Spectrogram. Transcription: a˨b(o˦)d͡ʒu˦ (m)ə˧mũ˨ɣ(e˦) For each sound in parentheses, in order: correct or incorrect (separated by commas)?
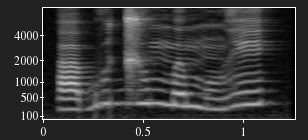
incorrect, correct, correct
